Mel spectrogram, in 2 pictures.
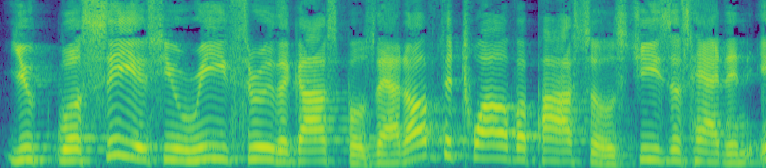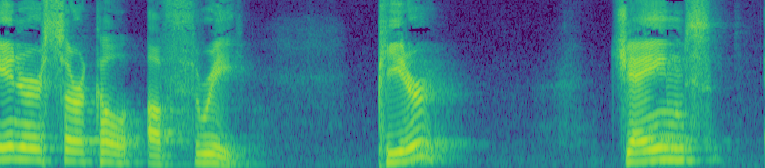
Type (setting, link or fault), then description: setting, large echoing room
